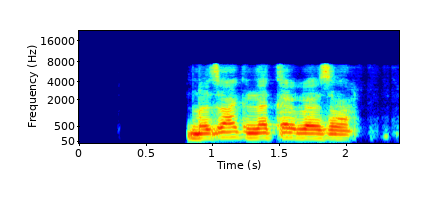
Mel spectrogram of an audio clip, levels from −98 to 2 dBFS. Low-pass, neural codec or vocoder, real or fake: 7.2 kHz; codec, 24 kHz, 1 kbps, SNAC; fake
